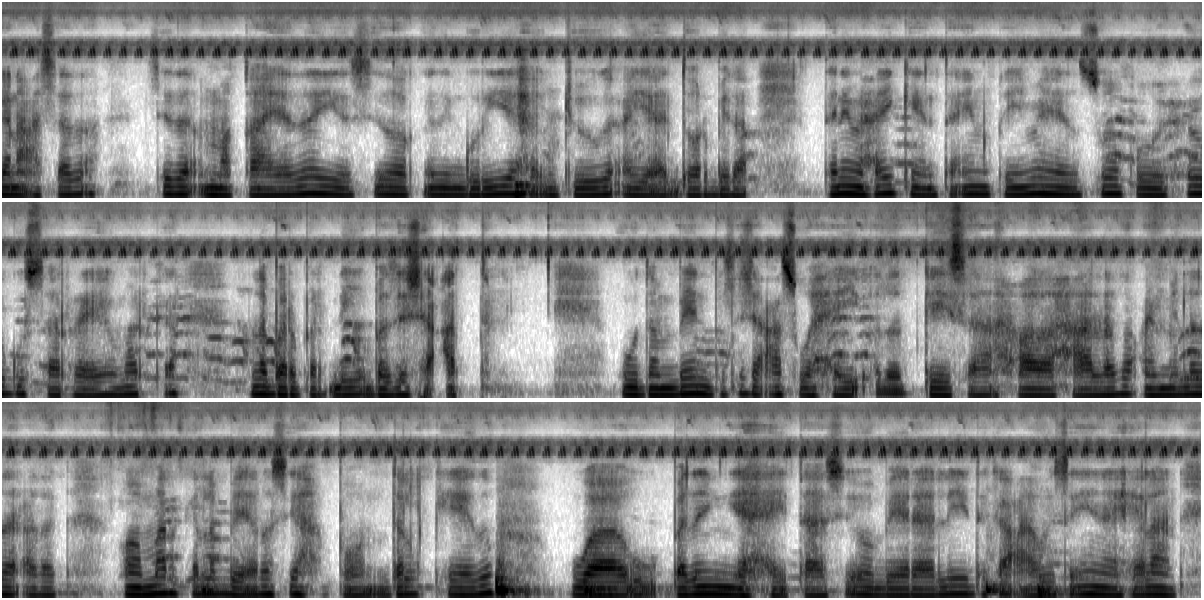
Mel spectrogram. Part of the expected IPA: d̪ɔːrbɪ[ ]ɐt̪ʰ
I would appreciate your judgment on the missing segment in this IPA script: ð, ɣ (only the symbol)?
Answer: ð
